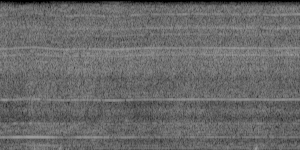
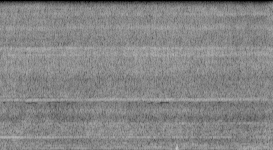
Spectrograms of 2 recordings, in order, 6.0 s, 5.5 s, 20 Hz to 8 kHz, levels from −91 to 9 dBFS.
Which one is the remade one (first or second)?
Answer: second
